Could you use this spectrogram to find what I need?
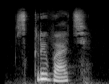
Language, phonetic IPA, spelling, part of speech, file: Russian, [skrɨˈvatʲ], скрывать, verb, Ru-скрывать.ogg
- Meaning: 1. to hide, to conceal 2. to dissemble, to keep back 3. to keep secret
